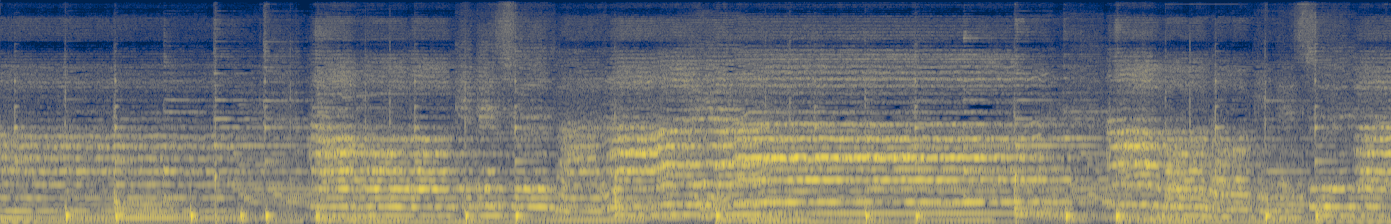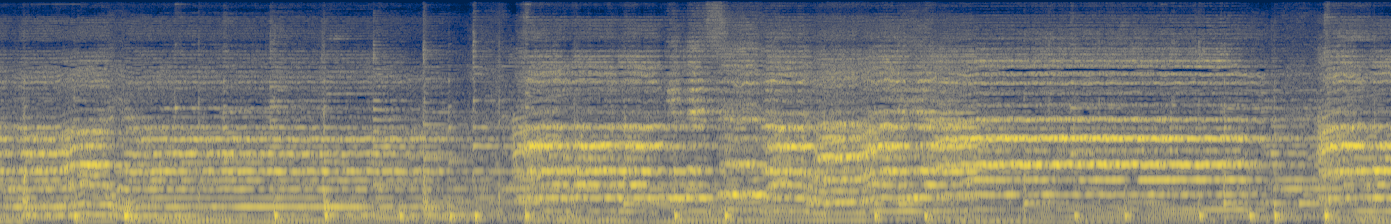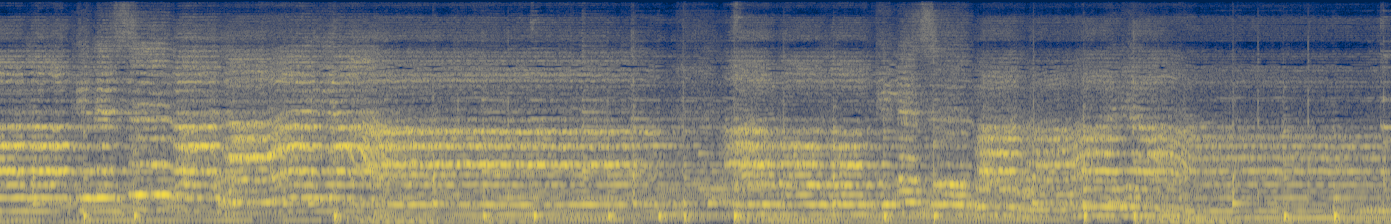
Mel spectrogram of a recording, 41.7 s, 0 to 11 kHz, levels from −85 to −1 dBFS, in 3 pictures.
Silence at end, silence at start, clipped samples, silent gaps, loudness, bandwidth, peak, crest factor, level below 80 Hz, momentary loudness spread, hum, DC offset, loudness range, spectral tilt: 0 s; 0 s; under 0.1%; none; -13 LUFS; 11 kHz; 0 dBFS; 12 dB; -30 dBFS; 10 LU; none; under 0.1%; 7 LU; -5.5 dB/octave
